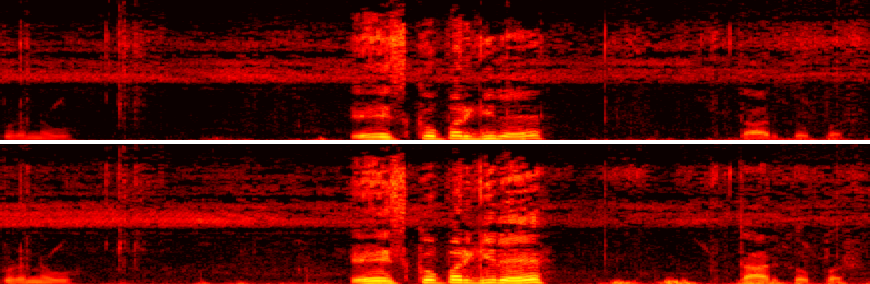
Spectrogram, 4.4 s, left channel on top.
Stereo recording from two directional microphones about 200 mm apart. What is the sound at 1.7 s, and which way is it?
Speech, 15° left (ahead or behind).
